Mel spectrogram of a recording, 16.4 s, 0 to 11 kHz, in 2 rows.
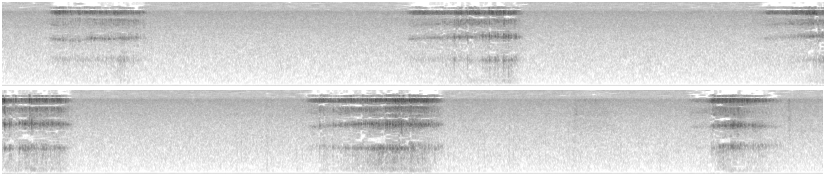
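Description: Five rough, rattling snores about every four seconds, roughly 15 a minute, with quiet gaps between. Ordinary snoring.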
